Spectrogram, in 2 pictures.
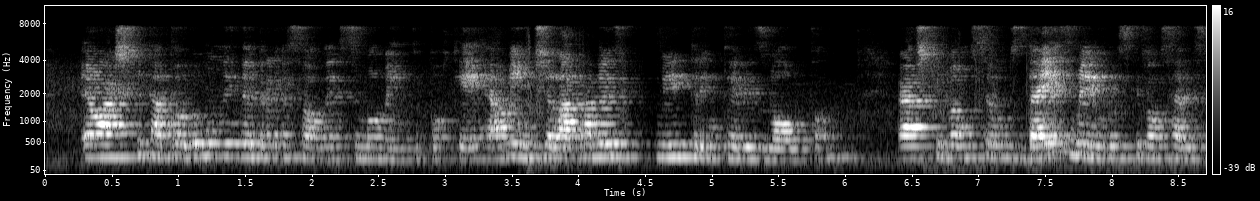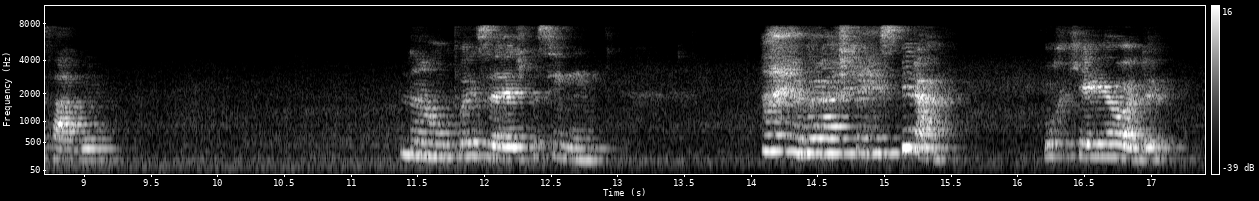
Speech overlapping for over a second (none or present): none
